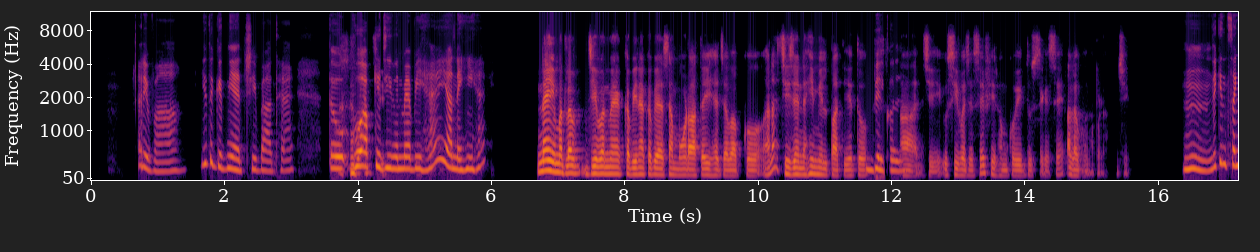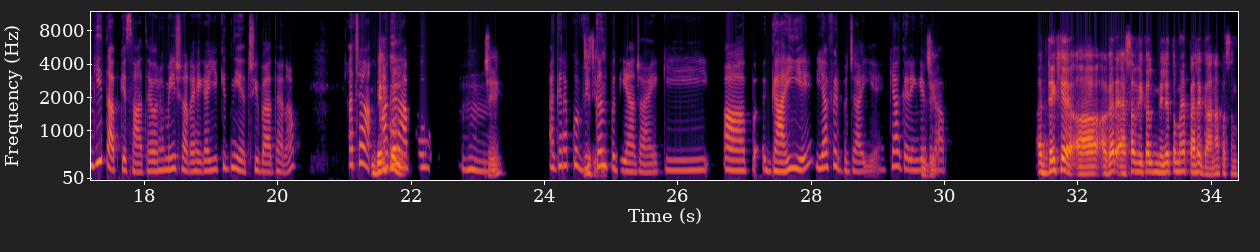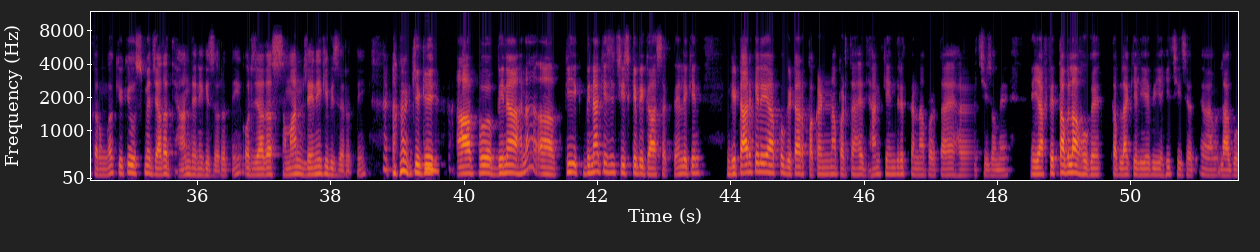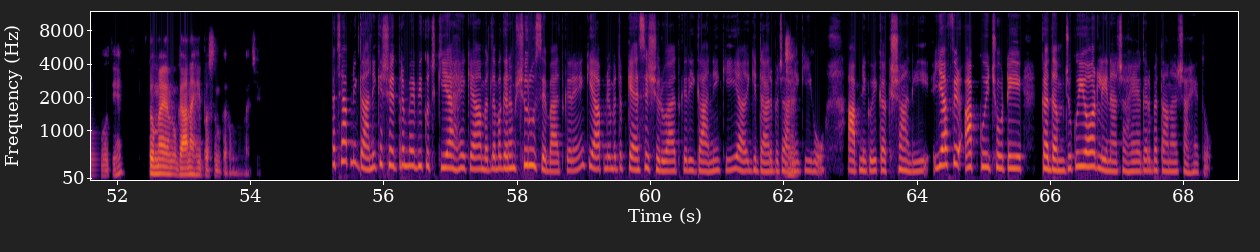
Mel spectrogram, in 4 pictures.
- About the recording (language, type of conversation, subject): Hindi, podcast, ज़िंदगी के किस मोड़ पर संगीत ने आपको संभाला था?
- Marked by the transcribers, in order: tongue click; chuckle; tapping; chuckle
